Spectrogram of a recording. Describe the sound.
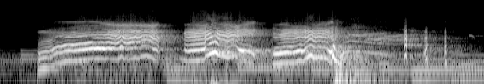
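A voice imitates a woman in an emergency room squawking like a chicken: three loud, strained, warbling bursts with wavering pitch, followed by a few short clucking hiccups and breaths.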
